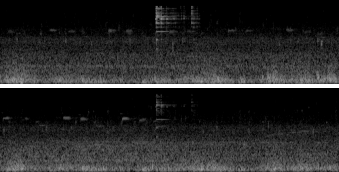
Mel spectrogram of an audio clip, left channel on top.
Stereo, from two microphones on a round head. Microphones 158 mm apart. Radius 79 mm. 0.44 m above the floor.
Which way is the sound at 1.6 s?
65° left (ahead or behind).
